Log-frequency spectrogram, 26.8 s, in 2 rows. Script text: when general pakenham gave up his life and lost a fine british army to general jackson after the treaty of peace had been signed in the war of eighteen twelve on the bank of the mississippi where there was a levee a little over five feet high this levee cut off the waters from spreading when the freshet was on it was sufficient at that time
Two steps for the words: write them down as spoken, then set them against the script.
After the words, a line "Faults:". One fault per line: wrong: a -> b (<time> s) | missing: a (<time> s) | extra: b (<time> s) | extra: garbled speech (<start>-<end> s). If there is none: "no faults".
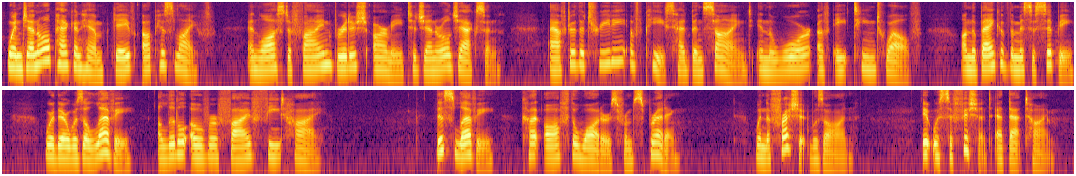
when general pakenham gave up his life and lost a fine british army to general jackson after the treaty of peace had been signed in the war of eighteen twelve on the bank of the mississippi where there was a levee a little over five feet high this levee cut off the waters from spreading when the freshet was on it was sufficient at that time
Faults:
no faults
